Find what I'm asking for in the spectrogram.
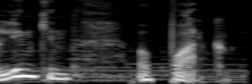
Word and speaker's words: Linkin Park: Дело в том, что на сленге местном Линкольн произносится как Линкин. Ну и, в общем, так и получилась эта группа Linkin Park.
